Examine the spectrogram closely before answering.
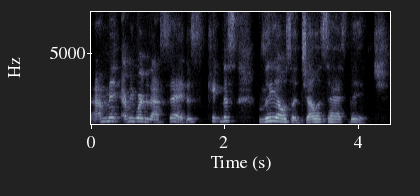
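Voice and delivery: normal talking voice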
